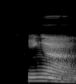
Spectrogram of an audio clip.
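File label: "hingar", Malay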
